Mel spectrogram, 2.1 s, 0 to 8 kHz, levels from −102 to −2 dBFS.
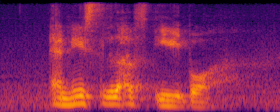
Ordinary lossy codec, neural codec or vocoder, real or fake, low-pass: none; codec, 16 kHz in and 24 kHz out, 0.6 kbps, FocalCodec, streaming, 4096 codes; fake; 7.2 kHz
